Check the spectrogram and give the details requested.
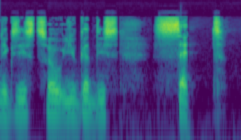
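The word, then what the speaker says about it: sept: all right then here remember B is not pronounced okay doesn't exist so you got this set sound set set okay then here final T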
